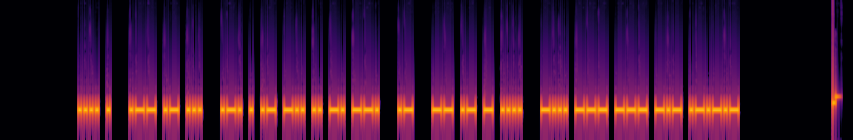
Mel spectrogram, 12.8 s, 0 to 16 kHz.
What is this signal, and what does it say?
Morse code, heard as a keyed tone, about 28 wpm, 700 Hz. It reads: HE WAS READING A MATH BOOK.
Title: Sentences from Top 1000 Words - Review Part 6 - 28wpm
